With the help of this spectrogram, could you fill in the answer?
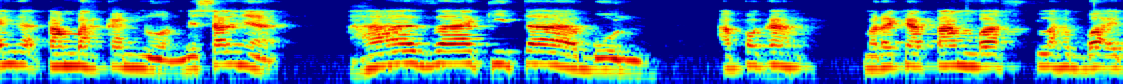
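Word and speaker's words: كتابٌ: Jadi tanwin itu hanya ada pada pelafalan, tidak ditulis. Ada, suaranya ada tapi tidak ditulis. Waslan la waqfan. Ingat ya, waslan la waqfan. Hanya ada pada wasal. Misalnya kitabun unzila ilaika.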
